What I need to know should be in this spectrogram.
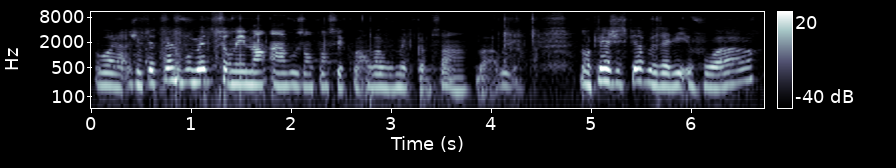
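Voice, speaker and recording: A woman's voice: mid-range voice, brisk, a little hiss or hum. A French-speaking woman chatting casually to her viewers while showing a shopping haul, with many fillers and little hesitations. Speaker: haul vlogger. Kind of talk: casual show-and-tell haul.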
